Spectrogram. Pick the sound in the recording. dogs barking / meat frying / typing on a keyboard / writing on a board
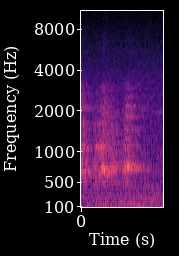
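dogs barking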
